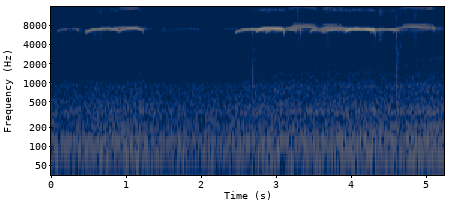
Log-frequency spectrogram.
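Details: Several cedar waxwings perched in a crab apple tree in autumn give very high, thin, lisping trilled whistles, overlapping at once, over a low steady rumble of distant traffic.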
